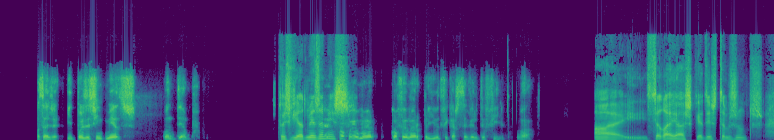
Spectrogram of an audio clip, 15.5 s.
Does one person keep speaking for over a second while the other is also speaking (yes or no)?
no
